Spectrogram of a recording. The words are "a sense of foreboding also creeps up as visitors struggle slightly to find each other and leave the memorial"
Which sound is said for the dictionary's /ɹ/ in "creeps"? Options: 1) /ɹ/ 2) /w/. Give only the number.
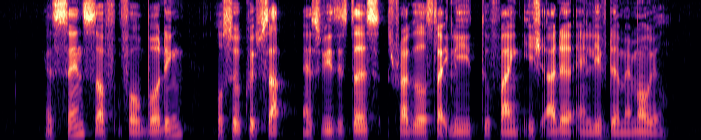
2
